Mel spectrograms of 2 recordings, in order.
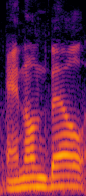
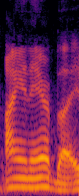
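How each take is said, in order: First: The word begins with an 'a-non' sound. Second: The word begins with an 'eye' sound. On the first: The speaker calls it wrong. "I kind of read it as" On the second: The speaker calls it right. "He pointed out that it's pronounced"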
